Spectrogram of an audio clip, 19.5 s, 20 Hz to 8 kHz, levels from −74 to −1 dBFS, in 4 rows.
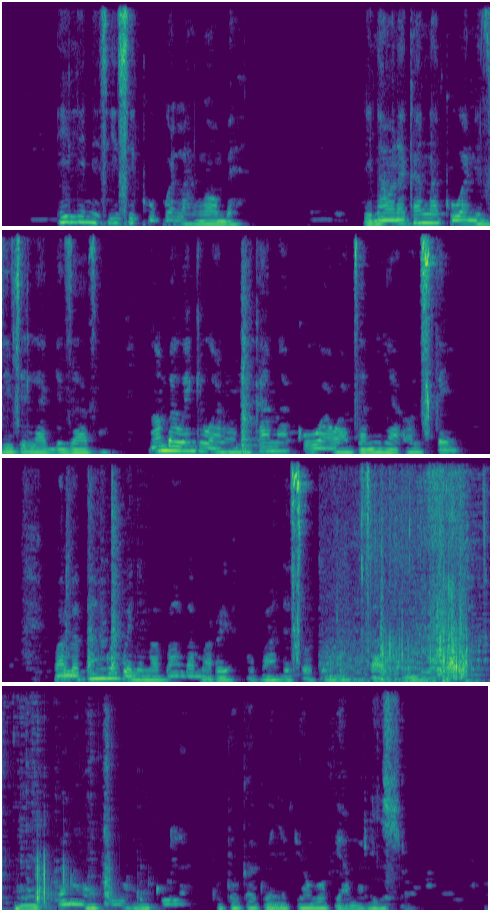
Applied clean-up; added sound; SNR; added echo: classical method log-MMSE.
